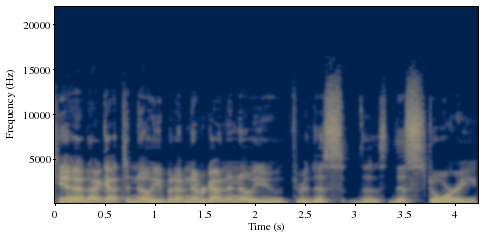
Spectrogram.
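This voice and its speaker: This very clean recording has a silent background and a man with a medium pitch. He has a normal speaking voice and keeps a moderate pace. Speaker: podcast host. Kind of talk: casual chat.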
